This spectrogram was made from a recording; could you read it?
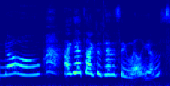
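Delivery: starstruck, panicked wail, high and loud. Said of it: "I go".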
